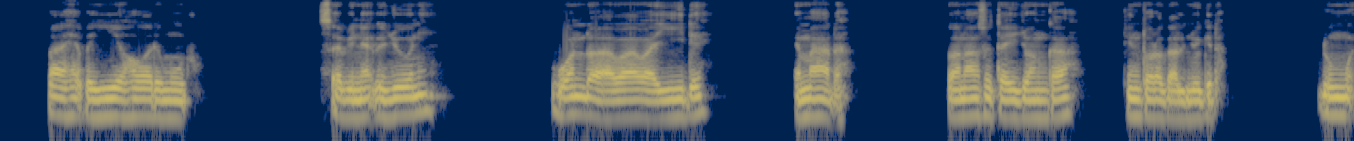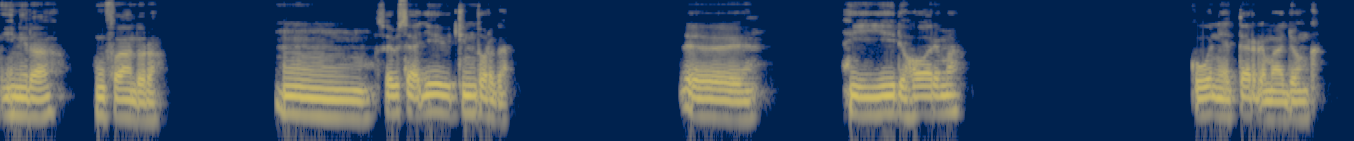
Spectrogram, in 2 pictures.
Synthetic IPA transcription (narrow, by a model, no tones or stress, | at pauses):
ɓahɛɓajijɛɦɔːɾɛmuːɗun | sabinɛɗːɔd͡ʒoːni | wɔnɗɔawaːwajiːɗɛ | ɛmaːɗa | sɔnaːsutajd͡ʒɔŋka | tintɔɾɡald͡ʒoɡiɗa | ɗumːuʔiniɾaː | ɗumfaːndɔɾa | sabisaʔeːwitintɔɾɡal | ɛ | hijiːdɛɦɔːɾɛma | kɔwoniɛtɛɾɗɛ̰mad͡ʒɔŋkḁ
